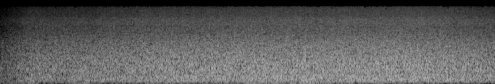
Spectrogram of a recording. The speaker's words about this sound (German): Oder die herabstürzenden Wassermassen an einem Wasserfall.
